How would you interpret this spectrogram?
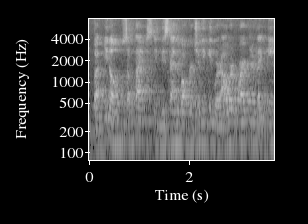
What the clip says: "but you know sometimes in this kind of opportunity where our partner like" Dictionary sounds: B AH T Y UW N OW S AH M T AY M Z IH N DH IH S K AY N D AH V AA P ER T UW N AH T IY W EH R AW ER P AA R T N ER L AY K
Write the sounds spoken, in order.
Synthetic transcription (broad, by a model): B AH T Y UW N OW S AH M T AY M S IH N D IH S K AY N D AH V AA P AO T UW N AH T IY W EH R AW ER P AA R T N ER L AY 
